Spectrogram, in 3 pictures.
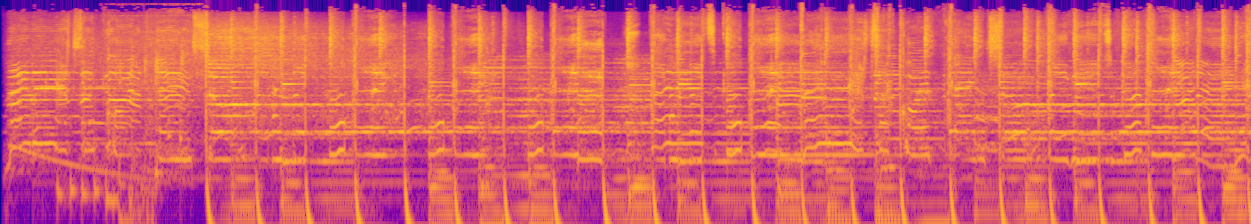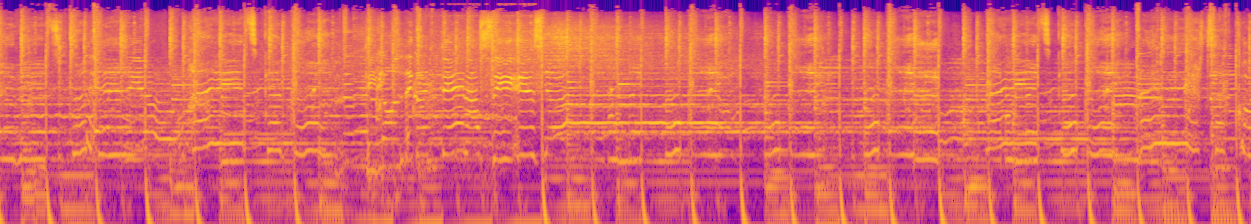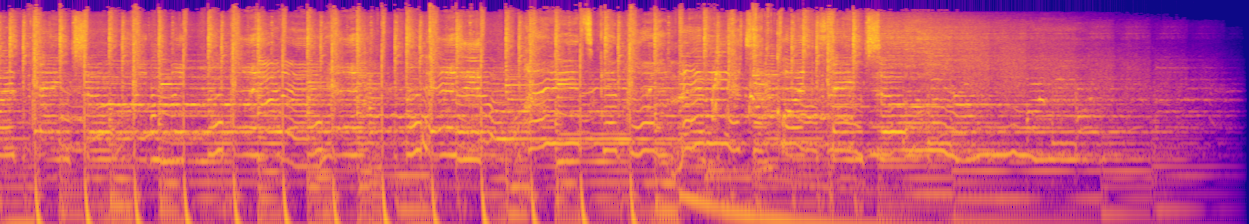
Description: красивые
женский вокал
dance
Electronic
